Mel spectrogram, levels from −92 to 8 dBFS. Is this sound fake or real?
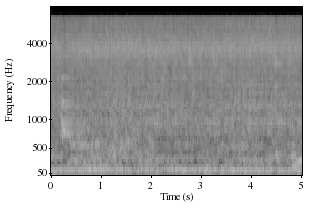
fake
